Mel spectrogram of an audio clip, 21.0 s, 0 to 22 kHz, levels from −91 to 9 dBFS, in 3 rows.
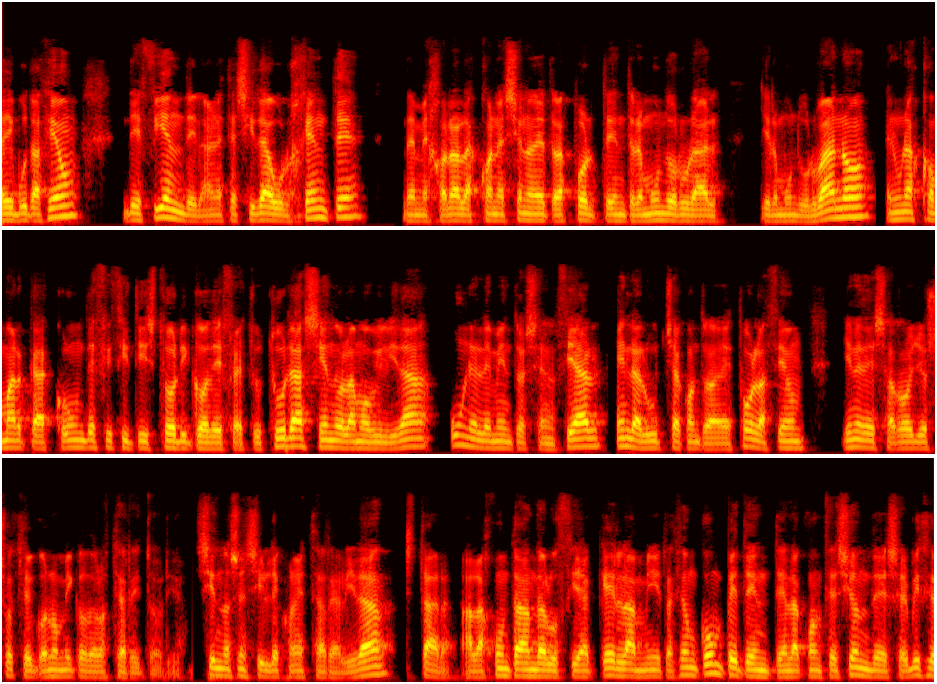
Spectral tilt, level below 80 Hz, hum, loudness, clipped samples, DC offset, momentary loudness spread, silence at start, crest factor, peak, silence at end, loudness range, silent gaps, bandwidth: -6 dB/octave; -66 dBFS; none; -24 LUFS; under 0.1%; under 0.1%; 9 LU; 0 s; 20 dB; -4 dBFS; 0 s; 3 LU; 2.94-2.99 s, 6.55-6.62 s, 11.56-11.60 s, 16.99-17.03 s; 11.5 kHz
